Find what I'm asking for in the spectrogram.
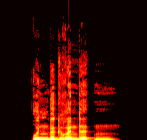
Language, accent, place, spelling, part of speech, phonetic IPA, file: German, Germany, Berlin, unbegründeten, adjective, [ˈʊnbəˌɡʁʏndətn̩], De-unbegründeten.ogg
- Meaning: inflection of unbegründet: 1. strong genitive masculine/neuter singular 2. weak/mixed genitive/dative all-gender singular 3. strong/weak/mixed accusative masculine singular 4. strong dative plural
